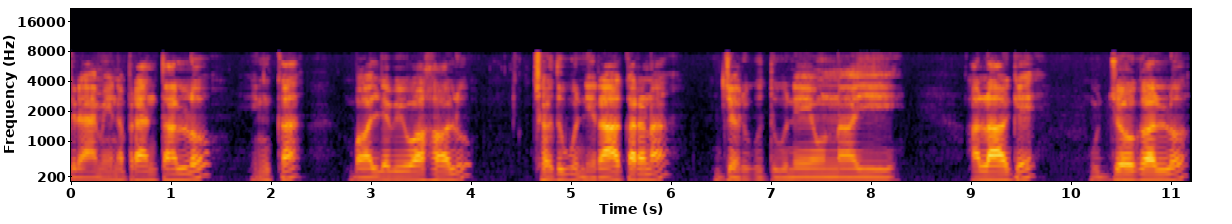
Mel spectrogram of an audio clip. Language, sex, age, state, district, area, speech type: Telugu, male, 30-45, Andhra Pradesh, Palnadu, urban, spontaneous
